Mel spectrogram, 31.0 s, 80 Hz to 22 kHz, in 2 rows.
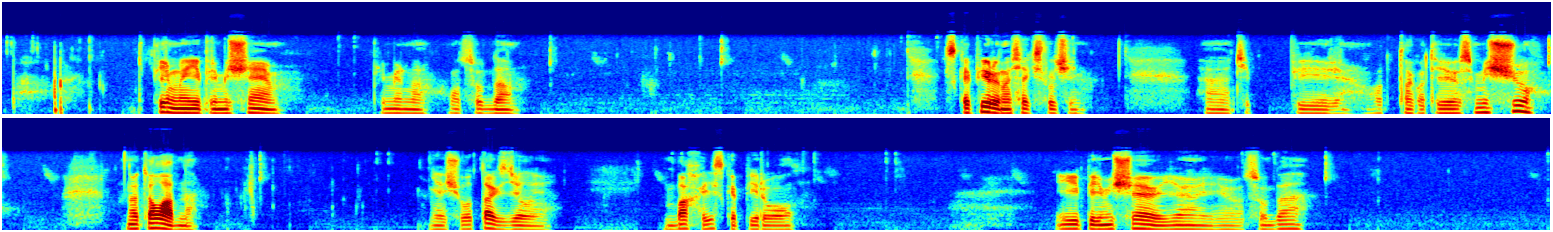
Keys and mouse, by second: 2.0 g, 7.3 shift+middle drag, 7.4-8.1 shift+drag, 8.8 shift+d, 10.8 click, 13.0 g, 15.6-16.4 middle drag, 18.2-19.0 middle drag, 21.7 shift+d, 23.7 right click, 27.6 g, 28.8-29.4 middle drag, 30.0 f.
